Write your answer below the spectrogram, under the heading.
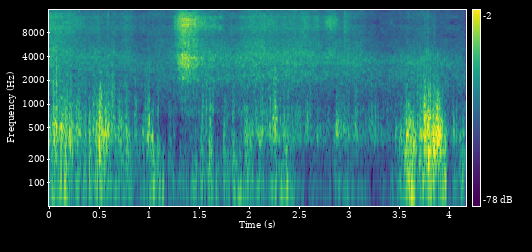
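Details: Gusty wind buffeting the microphone with low rumbling noise, and no animal voice is heard.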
